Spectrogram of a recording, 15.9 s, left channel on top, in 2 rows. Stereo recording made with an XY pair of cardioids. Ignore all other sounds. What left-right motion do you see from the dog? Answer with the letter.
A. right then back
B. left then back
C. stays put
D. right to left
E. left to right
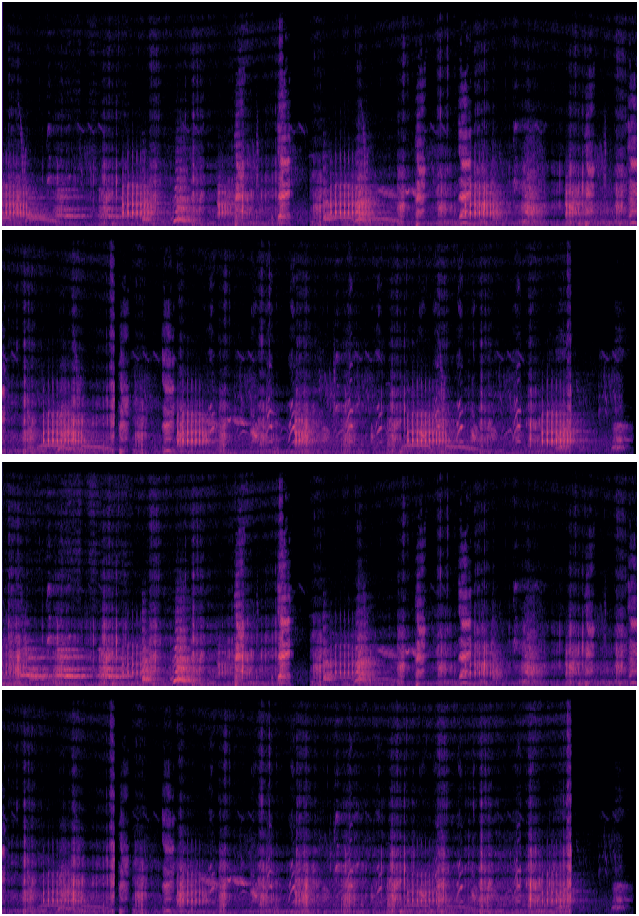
D.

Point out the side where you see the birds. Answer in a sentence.
In this clip you hear the birds on the left.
